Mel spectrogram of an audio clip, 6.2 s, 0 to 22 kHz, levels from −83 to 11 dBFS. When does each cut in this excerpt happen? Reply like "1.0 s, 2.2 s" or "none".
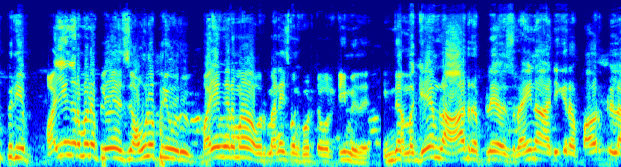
4.0 s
